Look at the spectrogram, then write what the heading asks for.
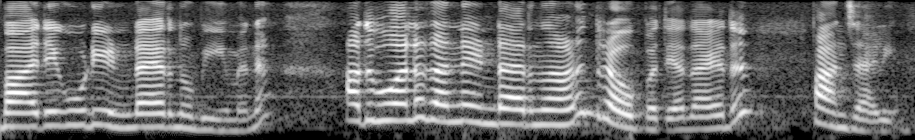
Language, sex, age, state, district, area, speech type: Malayalam, female, 18-30, Kerala, Pathanamthitta, rural, spontaneous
